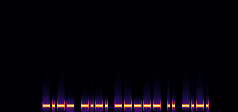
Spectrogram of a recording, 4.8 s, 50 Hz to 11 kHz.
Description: Morse code, heard as a keyed tone, about 25 wpm, 700 Hz. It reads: YC0IC
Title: DXCC-100 Call Signs - 5 Characters - 25wpm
